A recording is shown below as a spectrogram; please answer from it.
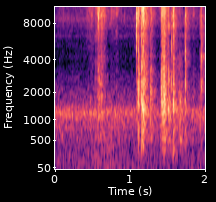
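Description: Small plastic seasoning-powder sachet crinkling as it is handled and folded, a string of sharp crackles starting about a second in.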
